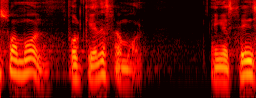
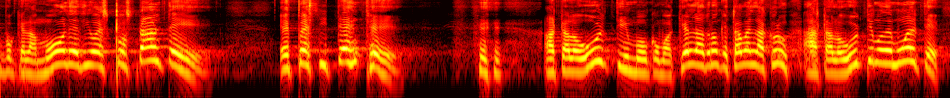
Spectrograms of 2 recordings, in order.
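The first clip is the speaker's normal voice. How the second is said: loud, raised preacher's voice; impassioned preaching; 5 semitones higher, 9 dB louder than usual. Real, not acted. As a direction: proclaim it forcefully to the congregation. Preaches God's persistent love.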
